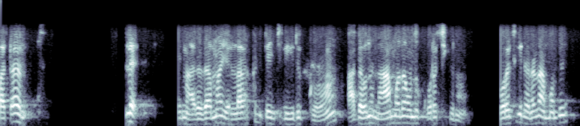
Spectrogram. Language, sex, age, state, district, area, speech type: Tamil, male, 30-45, Tamil Nadu, Krishnagiri, rural, conversation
